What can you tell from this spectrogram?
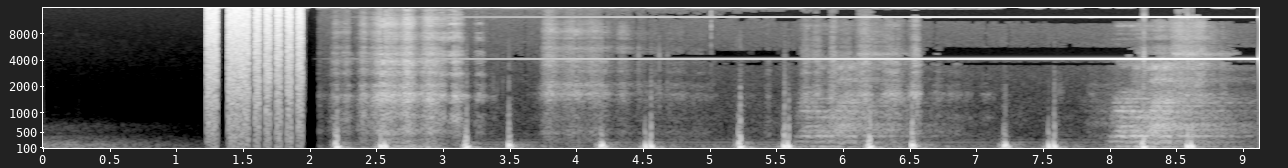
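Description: Horror-film sound design: a heartbeat effect of paired low thumps, about one beat a second, under a high steady ringing tone that starts about three seconds in and a slowly swelling hiss. It is preceded about a second in by a short burst of crackling static.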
